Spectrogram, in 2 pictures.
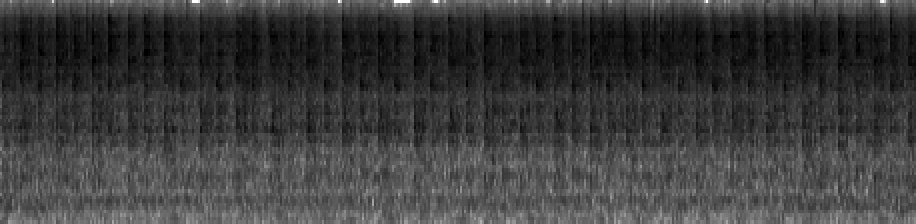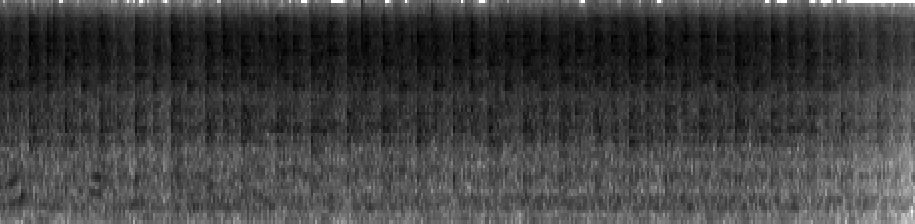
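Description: Belt-driven stone flour mill running, its millstones grinding corn into flour with a steady mechanical rattle on a fast, even beat.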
